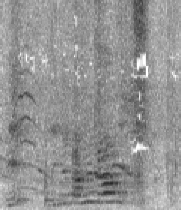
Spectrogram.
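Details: Persian cat among a group of pet cats at feeding time. Several drawn-out meows with rich harmonics rise and then fall, following one another closely, while people talk over them.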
